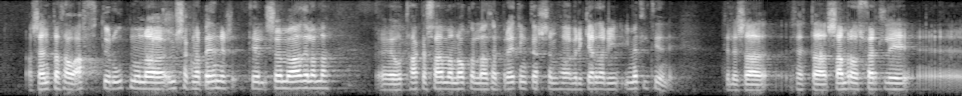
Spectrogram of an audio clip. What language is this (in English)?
Icelandic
